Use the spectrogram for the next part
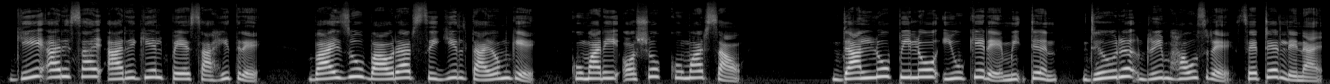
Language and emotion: Santali, neutral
